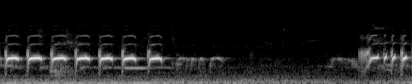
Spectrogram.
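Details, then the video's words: Group of female zebra doves calling to males, used as a prompt for singing: seven loud, regular cooing notes, a fainter trailing phrase, a pause, then another quick series begins. "ombyokan perkutut betina memanggil jantan"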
